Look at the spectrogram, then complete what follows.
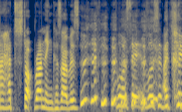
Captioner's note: sobbing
